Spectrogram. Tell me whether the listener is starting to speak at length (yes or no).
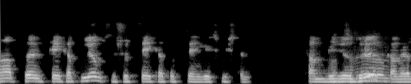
yes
